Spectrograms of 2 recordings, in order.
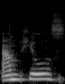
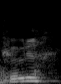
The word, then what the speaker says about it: ampoule: I think, is it ampules? I don't know. how you say it. Ampoule. Yes. Like that.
